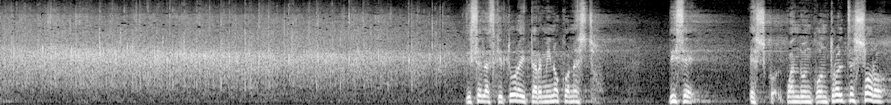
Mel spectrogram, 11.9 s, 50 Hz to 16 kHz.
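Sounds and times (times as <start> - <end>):
large crowd applauding loudly: 0.0 - 6.8
speech: 6.2 - 8.1, 8.9 - 9.4, 10.0 - 11.8.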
